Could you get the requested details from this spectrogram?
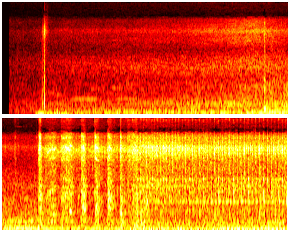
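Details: Red Swift VDI diesel: brief crank, catches and settles into a steady idle with a strong hiss on top; engine noise at idle, cause not identified.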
